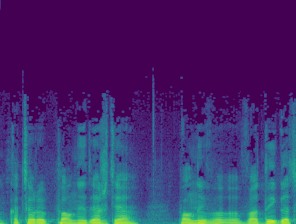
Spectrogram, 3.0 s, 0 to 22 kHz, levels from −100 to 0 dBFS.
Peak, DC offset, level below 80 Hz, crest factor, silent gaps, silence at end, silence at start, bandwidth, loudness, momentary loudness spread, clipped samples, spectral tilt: -2 dBFS; under 0.1%; -50 dBFS; 16 dB; none; 0 s; 0 s; 10 kHz; -17 LUFS; 5 LU; under 0.1%; -8.5 dB/octave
